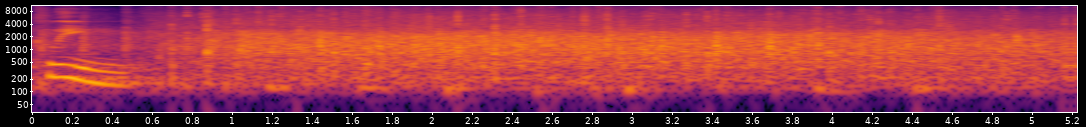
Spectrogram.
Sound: audience applauding

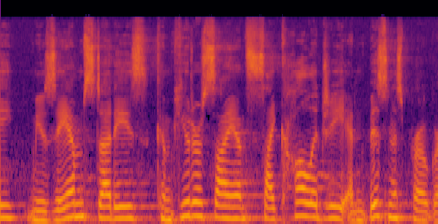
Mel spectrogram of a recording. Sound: none

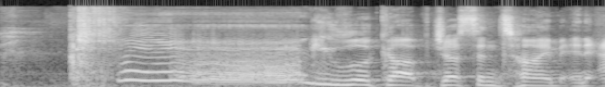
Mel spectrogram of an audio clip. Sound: imitating shrieking metal

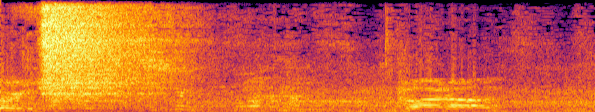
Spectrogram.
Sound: laughs

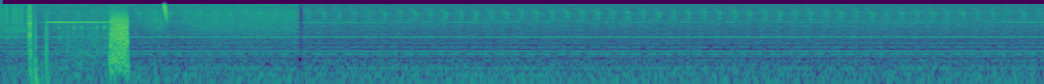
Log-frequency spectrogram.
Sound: engine whining

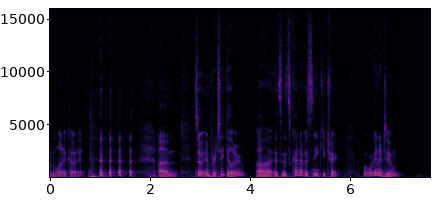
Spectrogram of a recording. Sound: laughs

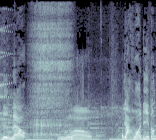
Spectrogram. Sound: sucking

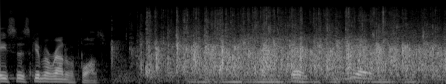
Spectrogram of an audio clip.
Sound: audience clapping; upbeat music

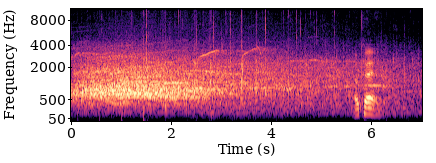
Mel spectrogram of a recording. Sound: cheers and applause

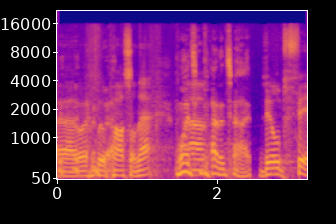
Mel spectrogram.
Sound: laughter

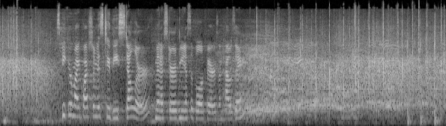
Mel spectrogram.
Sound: some Applause

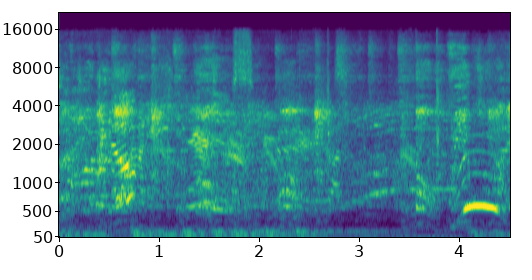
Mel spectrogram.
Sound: group chattering

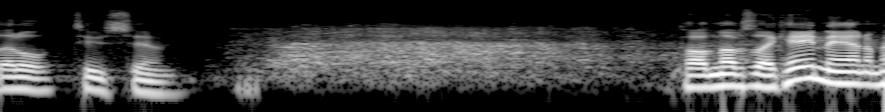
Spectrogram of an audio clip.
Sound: audience laughs

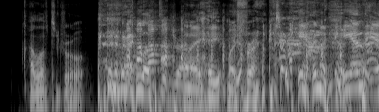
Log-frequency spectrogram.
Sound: laughing

